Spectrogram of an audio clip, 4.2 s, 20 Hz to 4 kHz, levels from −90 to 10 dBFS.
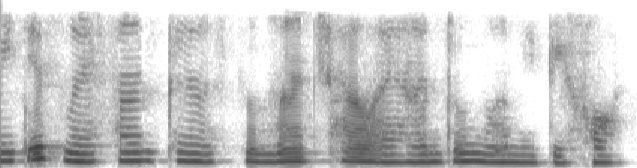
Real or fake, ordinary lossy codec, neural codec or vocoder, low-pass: fake; AAC, 24 kbps; codec, 32 kHz, 1.9 kbps, SNAC; 3.6 kHz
